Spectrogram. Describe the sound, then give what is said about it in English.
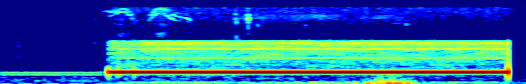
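A phone line rings once on the caller's end as a call is placed to a friend: a loud, steady electronic tone holding for about two seconds, then cutting off. No voices are heard. “We're going to call her right now and get the story.”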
